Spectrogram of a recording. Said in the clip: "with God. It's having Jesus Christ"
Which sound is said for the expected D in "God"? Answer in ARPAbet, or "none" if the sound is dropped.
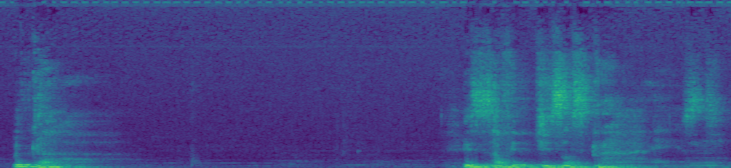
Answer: none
